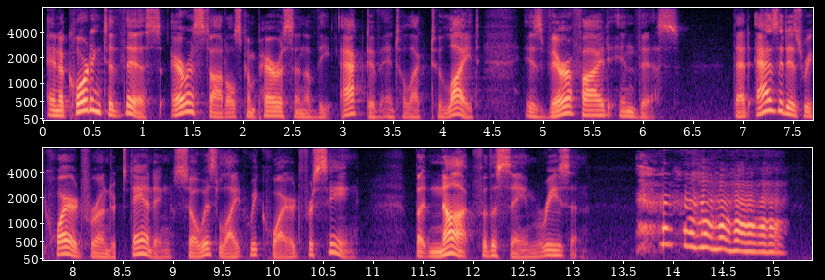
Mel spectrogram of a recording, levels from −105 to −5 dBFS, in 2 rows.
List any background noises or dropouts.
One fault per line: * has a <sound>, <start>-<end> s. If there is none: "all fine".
* has a dropout, 8.4-8.5 s
* has a laugh, 13.6-15.2 s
